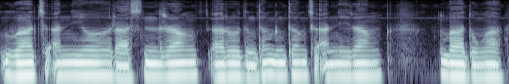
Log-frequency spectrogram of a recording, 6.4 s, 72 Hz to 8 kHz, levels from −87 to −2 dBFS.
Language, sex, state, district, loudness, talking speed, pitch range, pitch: Garo, male, Meghalaya, South Garo Hills, -12 LUFS, 75 wpm, 115-120 Hz, 120 Hz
